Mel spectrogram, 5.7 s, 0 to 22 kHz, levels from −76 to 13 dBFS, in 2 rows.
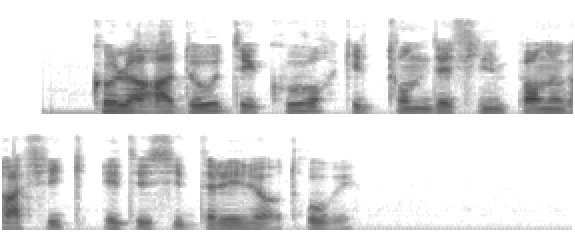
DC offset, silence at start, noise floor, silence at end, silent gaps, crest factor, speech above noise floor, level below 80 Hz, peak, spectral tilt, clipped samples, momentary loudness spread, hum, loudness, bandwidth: under 0.1%; 0.45 s; -61 dBFS; 1.1 s; none; 20 dB; 40 dB; -52 dBFS; -2 dBFS; -4.5 dB/octave; under 0.1%; 11 LU; 50 Hz at -50 dBFS; -20 LUFS; 11.5 kHz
